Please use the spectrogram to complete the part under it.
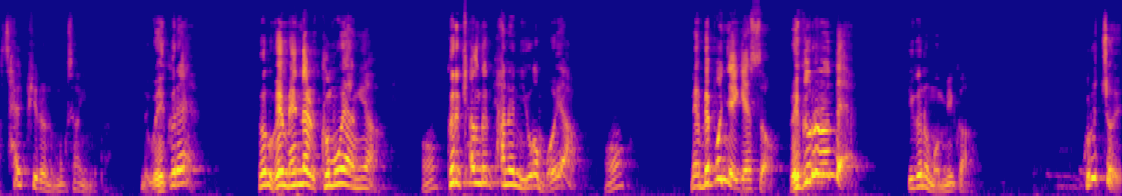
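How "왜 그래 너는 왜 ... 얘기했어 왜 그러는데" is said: loud, high, accusing, condemning tone. Speaker contrasts reflective questioning with condemnation, using a condemning voice. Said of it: "정죄 목소리가 나오죠".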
